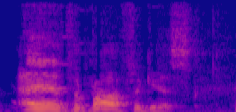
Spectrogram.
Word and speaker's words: Anthropophagus: Anthropophagus.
